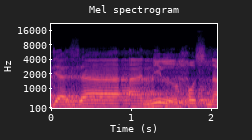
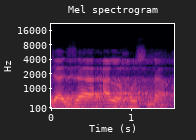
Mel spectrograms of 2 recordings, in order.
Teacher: yang huruf-huruf yang akhirnya tanwin itu ketika bertemu dengan huruf alif maka rubahlah si tanwin jadi Nun kecil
